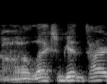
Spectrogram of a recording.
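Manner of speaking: acted, high-pitched yelling. Retelling shouting to a buddy while pushing a cart: imitating own past yell. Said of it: "I'm yelling to him".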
